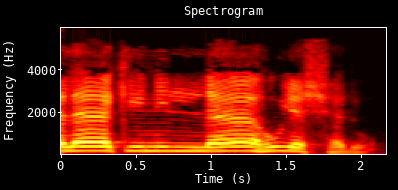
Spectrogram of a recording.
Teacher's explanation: رققنا لفظ الجلالة لأنه سبقه كسر تخلصا من التقاء الساكنين، لأن لفظ الجلالة في همزة وصل ساكنة والنون ساكنة، فلابد أن نتخلص من النون الأولى من سكونها فنحركها بكسر، ولفظ الجلالة يرقق حينئذ.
